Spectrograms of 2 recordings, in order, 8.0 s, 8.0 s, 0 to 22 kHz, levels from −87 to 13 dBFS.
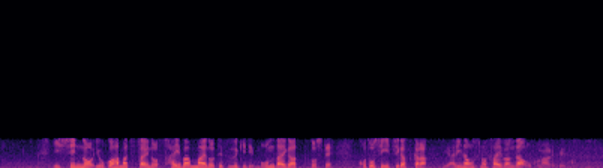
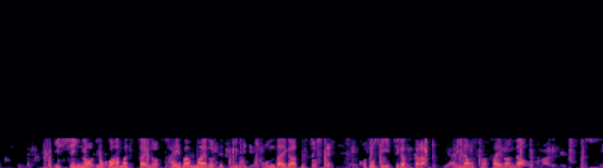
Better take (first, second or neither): first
